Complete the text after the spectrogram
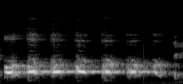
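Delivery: very high squawking oh oh oh, a startled bird; high cackling call. Retold or imitated. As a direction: squawk it out like a pheasant taking off. Pheasant bursting out at him.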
